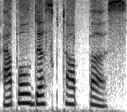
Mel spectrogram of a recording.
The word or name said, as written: Apple Desktop Bus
